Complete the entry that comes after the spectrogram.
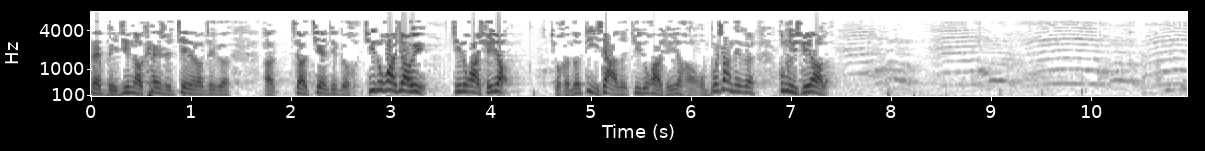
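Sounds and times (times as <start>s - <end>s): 
speech: 0.0s - 8.0s
baby crying and vocalizing: 7.4s - 10.9s.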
